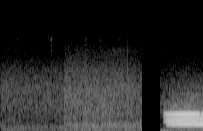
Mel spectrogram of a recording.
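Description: Faint steady background hiss, then a moment of silence, then about three seconds in loud sustained synthesizer chords of ambient background music begin.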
